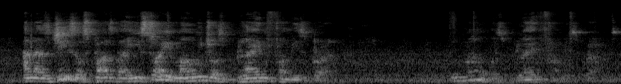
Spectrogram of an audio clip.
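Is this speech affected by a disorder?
No.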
